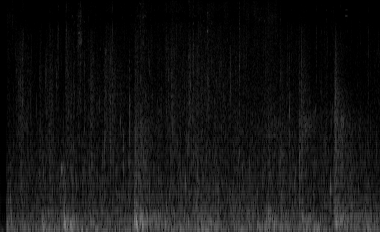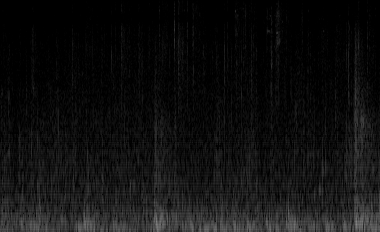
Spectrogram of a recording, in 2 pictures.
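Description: Heavy footsteps thud on wooden boards at a steady walking pace.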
